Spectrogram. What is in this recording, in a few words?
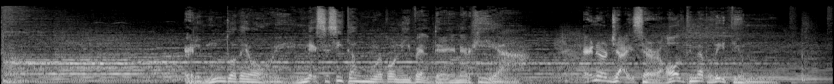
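Spanish Latin America, commercial; GoLocalise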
